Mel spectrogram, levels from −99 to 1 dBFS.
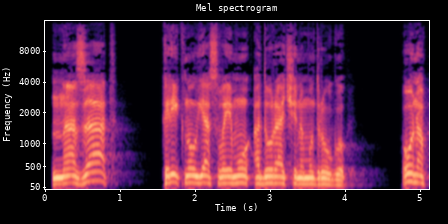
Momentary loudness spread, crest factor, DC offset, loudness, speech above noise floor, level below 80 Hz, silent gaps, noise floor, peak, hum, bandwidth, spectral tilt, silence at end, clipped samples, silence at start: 6 LU; 14 dB; under 0.1%; -15 LUFS; 49 dB; -56 dBFS; 1.45-1.57 s, 4.66-4.73 s; -64 dBFS; -4 dBFS; none; 14.5 kHz; -5 dB/octave; 0.05 s; under 0.1%; 0.1 s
